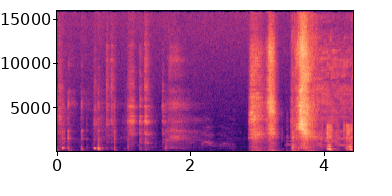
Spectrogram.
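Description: Homemade mouth-made sound effects on an old BMX video's soundtrack: a few short vocal bits, a brief pause, then a loud hissing, spluttering burst lasting about a second, about three seconds in.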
